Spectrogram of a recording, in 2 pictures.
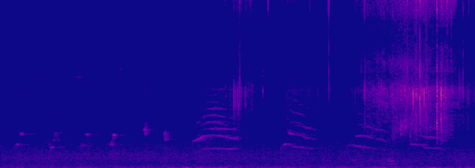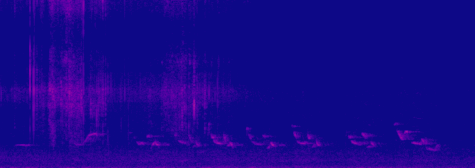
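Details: Autumn songbird singing one complex riff non-stop for minutes: varied high whistled and slurred phrases, quick repeated notes and downward sweeps, some bursts of higher hiss mid-phrase, over a low background rumble.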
